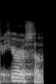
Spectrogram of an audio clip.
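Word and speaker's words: Curaçao: was a trainer, believe it or not, from Curacao. Am I pronouncing that? Yeah, Curacao.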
